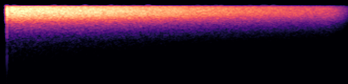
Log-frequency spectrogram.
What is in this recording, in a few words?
Egg Sizzle Sound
